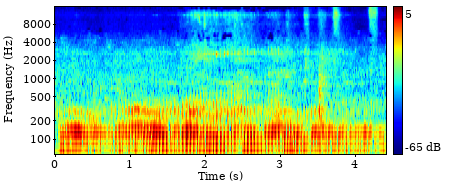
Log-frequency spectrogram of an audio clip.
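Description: Motor vehicle engine running close by on a city street, its low hum swelling about a second in and staying loud, with a few light clicks near the end.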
